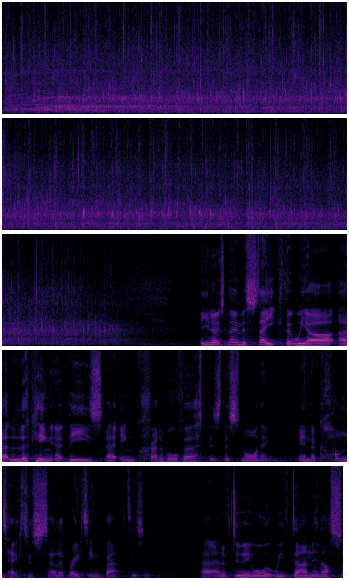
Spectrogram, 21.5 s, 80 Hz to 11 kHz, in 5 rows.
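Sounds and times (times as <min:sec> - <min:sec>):
people cheering: 0:00.0 - 0:10.2
large crowd clapping: 0:00.0 - 0:10.4
speech: 0:11.1 - 0:21.5.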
